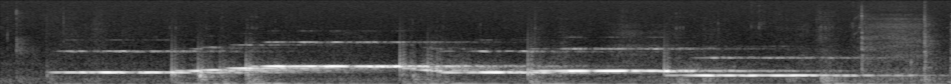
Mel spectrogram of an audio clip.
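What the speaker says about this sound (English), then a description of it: "Now for the last sound, which is this DG flute, sounds something like this." DG flute patch on a synthesizer recreating the melody of a song, a clear, breathy lead playing a sequence of sustained notes with small pitch glides, alone and fairly quiet.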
